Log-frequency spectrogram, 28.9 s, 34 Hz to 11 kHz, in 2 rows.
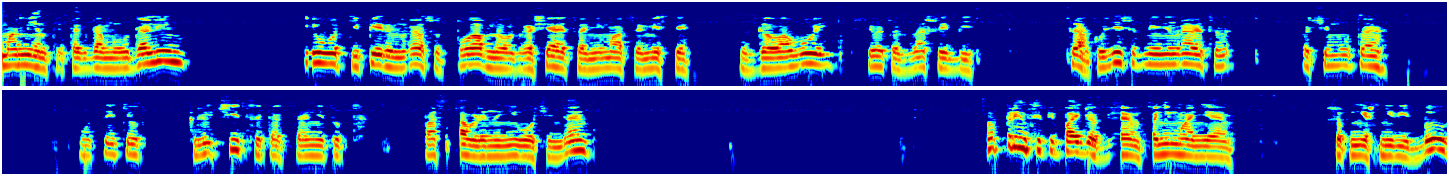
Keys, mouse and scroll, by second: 0.4 Delete, 1.5-8.6 drag, 9.9 middle click, 12.8 middle click, 14.3 r, 15.4-16.9 middle drag, 17.4-18.4 middle drag, 20.6 click, 22.0-23.6 drag, 24.4 KP_1, 25.8 shift+middle click.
